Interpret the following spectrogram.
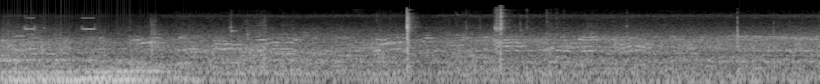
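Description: Gas station ambience with indistinct talk from a fuel pump's loudspeaker and steady traffic noise, the low rumble heavier in the first second or so. Two sharp clicks come about four and five seconds in.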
